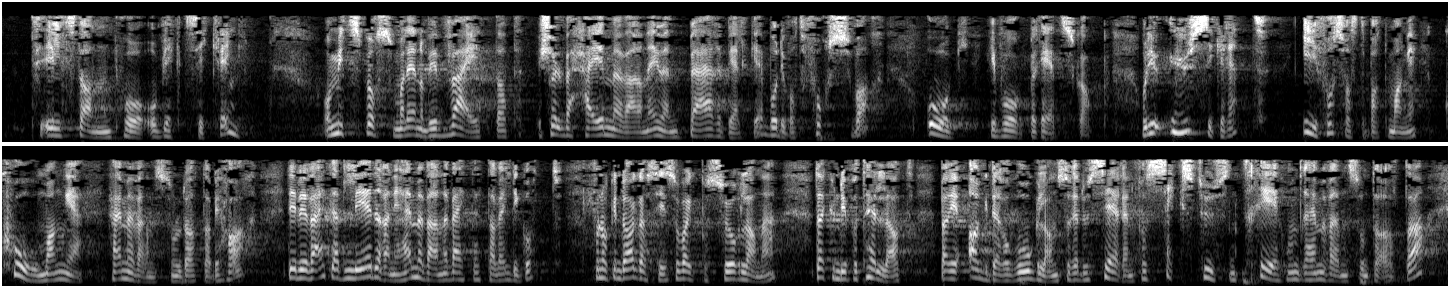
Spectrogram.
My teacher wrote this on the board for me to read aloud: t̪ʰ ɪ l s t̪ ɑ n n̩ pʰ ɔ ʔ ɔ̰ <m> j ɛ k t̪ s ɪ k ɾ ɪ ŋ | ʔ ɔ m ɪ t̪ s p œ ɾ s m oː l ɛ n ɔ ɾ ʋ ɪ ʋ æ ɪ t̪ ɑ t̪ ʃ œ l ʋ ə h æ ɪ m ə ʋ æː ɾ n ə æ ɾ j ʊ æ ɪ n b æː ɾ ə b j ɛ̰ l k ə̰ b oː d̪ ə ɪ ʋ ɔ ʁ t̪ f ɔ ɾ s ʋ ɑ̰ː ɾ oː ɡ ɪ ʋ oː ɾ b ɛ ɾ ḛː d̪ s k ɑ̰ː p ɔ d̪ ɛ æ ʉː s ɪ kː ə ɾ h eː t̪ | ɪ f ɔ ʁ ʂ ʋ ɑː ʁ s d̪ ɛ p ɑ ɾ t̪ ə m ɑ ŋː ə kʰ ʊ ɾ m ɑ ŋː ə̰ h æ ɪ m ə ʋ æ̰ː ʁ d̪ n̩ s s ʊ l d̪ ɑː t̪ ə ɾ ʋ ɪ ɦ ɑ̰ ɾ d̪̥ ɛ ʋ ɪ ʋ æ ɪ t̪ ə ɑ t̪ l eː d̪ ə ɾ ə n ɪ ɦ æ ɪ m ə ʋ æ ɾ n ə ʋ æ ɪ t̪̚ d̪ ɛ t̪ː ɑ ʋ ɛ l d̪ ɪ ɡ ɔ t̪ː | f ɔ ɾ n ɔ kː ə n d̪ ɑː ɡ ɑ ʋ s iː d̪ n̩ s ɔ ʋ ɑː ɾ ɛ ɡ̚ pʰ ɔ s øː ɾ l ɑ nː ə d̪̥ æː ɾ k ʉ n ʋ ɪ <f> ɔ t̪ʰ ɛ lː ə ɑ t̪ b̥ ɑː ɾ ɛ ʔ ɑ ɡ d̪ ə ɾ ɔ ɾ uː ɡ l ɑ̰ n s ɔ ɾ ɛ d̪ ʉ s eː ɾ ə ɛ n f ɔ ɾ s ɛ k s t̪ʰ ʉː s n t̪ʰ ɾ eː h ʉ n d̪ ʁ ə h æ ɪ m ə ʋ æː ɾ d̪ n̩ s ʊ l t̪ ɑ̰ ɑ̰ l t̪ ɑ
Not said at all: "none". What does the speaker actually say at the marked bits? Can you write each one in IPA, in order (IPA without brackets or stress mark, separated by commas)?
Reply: b, f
